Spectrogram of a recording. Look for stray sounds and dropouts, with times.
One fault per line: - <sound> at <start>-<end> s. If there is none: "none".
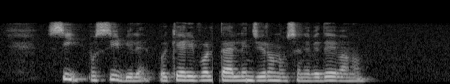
- dropout at 2.1-2.2 s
